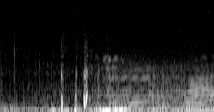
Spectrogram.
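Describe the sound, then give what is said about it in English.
Ice melting in the Antarctic summer, recorded underwater off the coast of the Antarctic by British nature sound recordist Chris Watson: a few sharp pops and cracks, then drawn-out, moaning harmonic groans that bend in pitch and echo, steady in loudness, with no talking. “This is the sound of the ice melting in the Antarctic summer.”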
